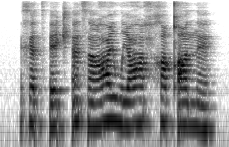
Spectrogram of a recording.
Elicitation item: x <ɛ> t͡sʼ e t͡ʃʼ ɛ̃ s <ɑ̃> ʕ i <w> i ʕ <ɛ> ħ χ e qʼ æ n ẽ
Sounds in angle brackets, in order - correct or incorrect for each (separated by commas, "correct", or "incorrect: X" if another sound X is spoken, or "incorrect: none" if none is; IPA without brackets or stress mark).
correct, incorrect: ã, correct, incorrect: ɛ̃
